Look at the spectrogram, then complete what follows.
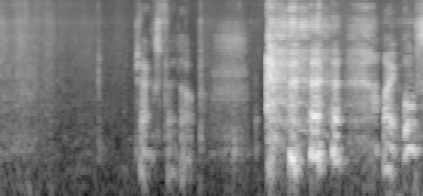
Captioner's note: laughs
